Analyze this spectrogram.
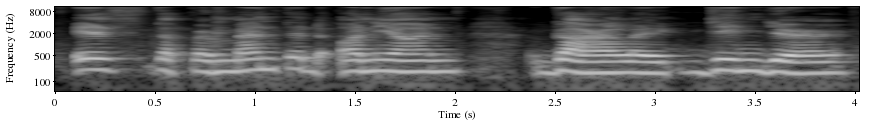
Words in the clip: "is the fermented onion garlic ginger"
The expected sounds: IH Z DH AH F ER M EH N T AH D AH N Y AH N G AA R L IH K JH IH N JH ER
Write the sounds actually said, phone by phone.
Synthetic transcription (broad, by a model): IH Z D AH P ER M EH N T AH D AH N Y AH N G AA R L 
